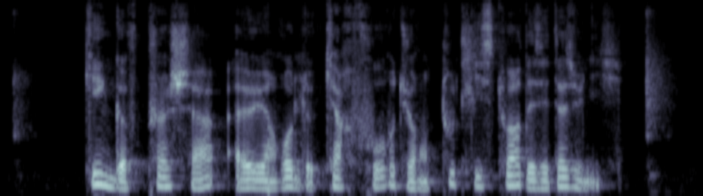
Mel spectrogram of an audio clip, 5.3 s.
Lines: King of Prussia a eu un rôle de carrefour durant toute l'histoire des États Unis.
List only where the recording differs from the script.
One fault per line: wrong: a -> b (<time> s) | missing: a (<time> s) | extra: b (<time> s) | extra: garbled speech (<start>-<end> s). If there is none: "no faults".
no faults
